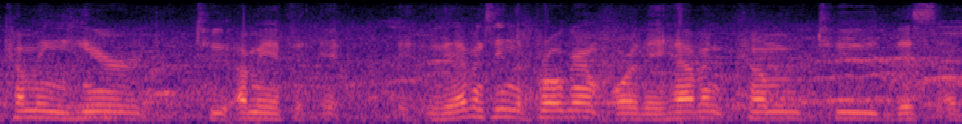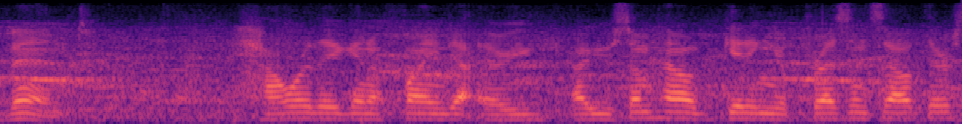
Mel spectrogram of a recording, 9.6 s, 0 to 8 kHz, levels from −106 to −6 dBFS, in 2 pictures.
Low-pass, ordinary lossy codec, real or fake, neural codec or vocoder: 7.2 kHz; MP3, 48 kbps; real; none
